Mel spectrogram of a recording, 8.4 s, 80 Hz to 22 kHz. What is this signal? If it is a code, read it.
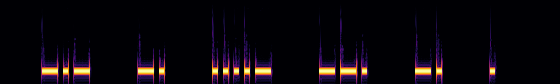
Morse code, heard as a keyed tone, about 15 wpm, spaced as for 9 wpm, 700 Hz. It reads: KN4GNE
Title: USA Call Signs - 6 Characters - 3x Character Spacing - 15wpm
